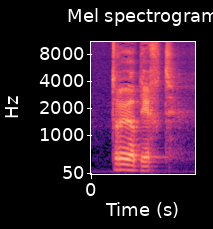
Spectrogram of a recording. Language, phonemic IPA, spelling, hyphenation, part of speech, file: Dutch, /ˈtrøːr.dɪxt/, treurdicht, treur‧dicht, noun, Nl-treurdicht.ogg
- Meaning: an elegy, a dirge, a mournful poem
